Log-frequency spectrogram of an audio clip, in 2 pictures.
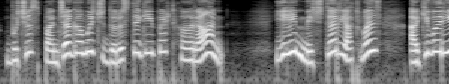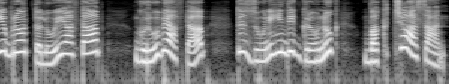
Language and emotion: Kashmiri, surprised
